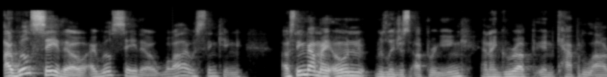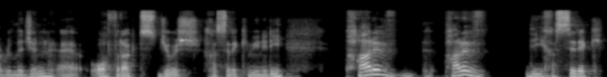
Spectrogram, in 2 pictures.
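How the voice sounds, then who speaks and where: A man's voice: medium pitch, animated, fairly quick. Thoughtful man with many restarts. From Australia. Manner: thoughtful, restarts and repeats words while building long sentences. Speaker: guest. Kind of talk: reflective conversational discussion.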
